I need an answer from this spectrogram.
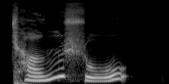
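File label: "成熟", Chinese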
